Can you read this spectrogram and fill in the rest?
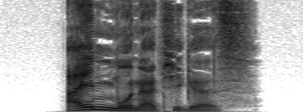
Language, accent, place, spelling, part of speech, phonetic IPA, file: German, Germany, Berlin, einmonatiges, adjective, [ˈaɪ̯nˌmoːnatɪɡəs], De-einmonatiges.ogg
- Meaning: strong/mixed nominative/accusative neuter singular of einmonatig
